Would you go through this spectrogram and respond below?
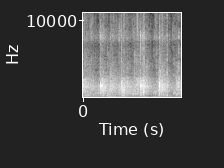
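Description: An audience at a Hindi-language talk claps briefly, a light, scattered round of applause heard somewhat distantly over a quiet hall.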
